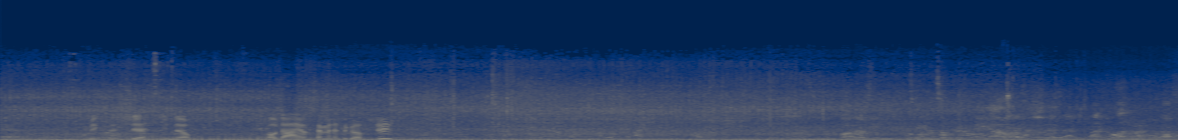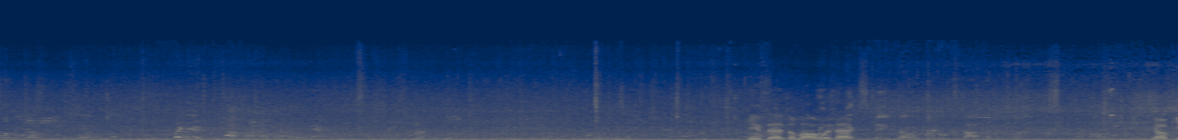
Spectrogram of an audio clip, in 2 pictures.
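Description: A dirt bike engine idles steadily close by.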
